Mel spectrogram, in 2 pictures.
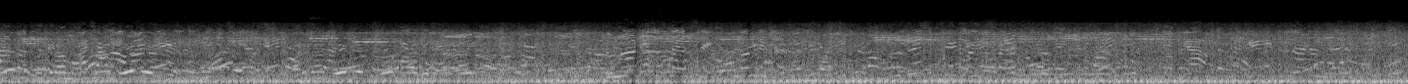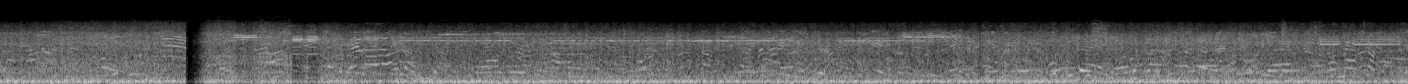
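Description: Scooter and motorbike engines idle and rumble close by.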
